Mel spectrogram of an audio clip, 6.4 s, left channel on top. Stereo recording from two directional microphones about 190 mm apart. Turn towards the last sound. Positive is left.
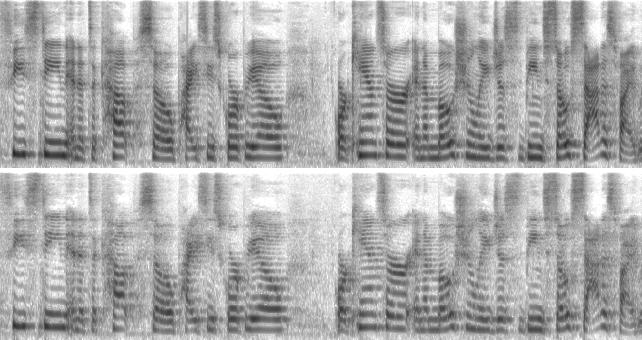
turn(degrees=25)  # may be behind; listen again after turning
